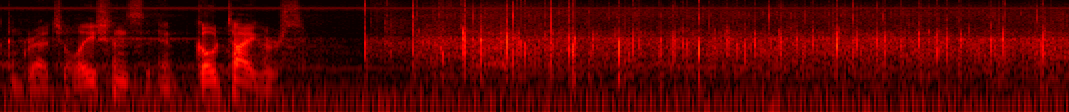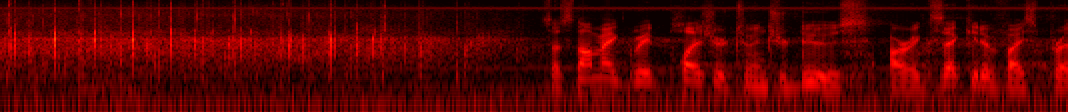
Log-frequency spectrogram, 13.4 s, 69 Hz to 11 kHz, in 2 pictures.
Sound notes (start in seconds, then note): 2.2 applause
